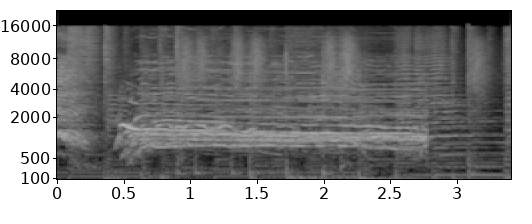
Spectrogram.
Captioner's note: all whoop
